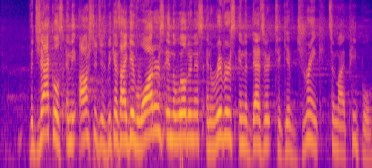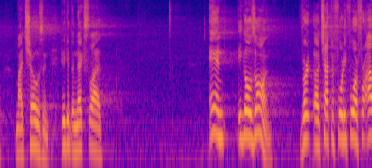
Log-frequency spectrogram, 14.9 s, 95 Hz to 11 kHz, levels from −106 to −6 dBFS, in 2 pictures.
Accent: American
